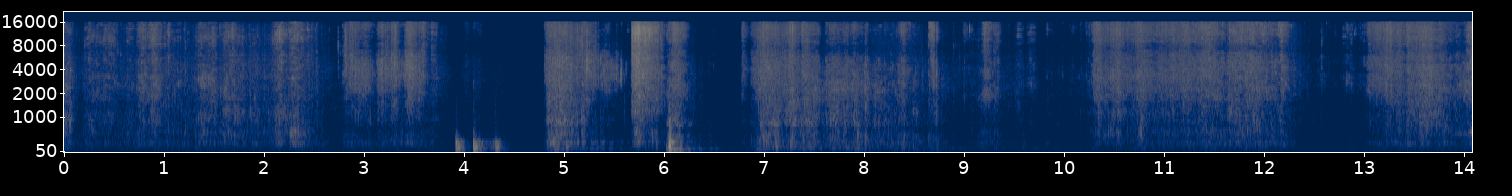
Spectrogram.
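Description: Paper and plastic wrapping crinkling and tearing in irregular bursts as wrapped items are unwrapped by hand, with a couple of brief knocks about four and six seconds in.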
